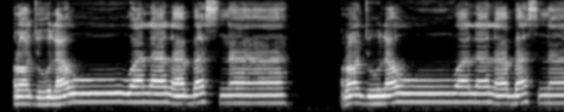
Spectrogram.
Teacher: Maka ini tanwin ini kita masukkan ke waw dan kita dengungkan. Kita baca rajulau wala labasna. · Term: idgham bi gunnah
